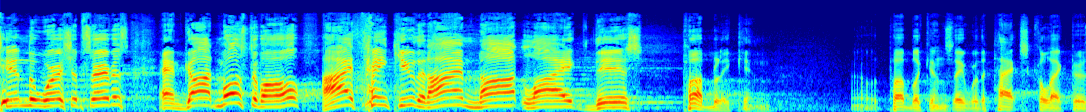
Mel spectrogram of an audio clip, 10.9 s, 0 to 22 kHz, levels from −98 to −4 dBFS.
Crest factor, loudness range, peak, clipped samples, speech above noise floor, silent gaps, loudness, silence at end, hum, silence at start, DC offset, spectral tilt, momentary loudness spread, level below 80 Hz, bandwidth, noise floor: 18 dB; 12 LU; -6 dBFS; under 0.1%; 42 dB; none; -23 LUFS; 0 s; none; 0 s; under 0.1%; -4.5 dB/octave; 14 LU; -60 dBFS; 13.5 kHz; -64 dBFS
